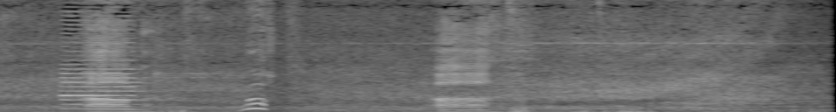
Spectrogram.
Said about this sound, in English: We have some traffic, it's rush hour as I cross town.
